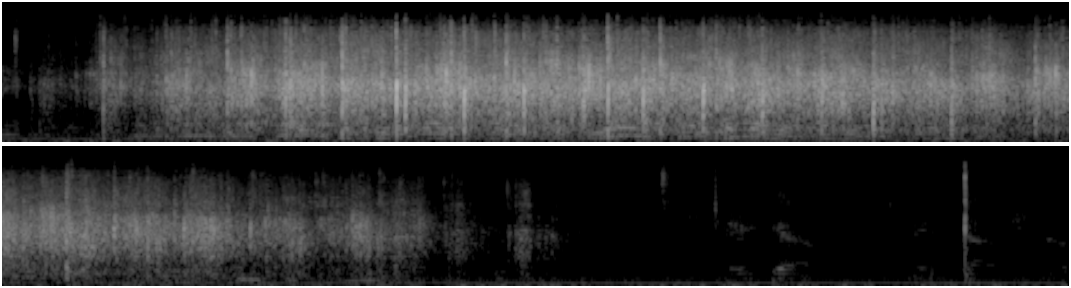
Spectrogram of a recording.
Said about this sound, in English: We applaud you. We're proud of you.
